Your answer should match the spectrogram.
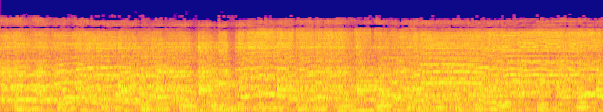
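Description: Brass band music with trumpets and trombones over a repeating low bass line.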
